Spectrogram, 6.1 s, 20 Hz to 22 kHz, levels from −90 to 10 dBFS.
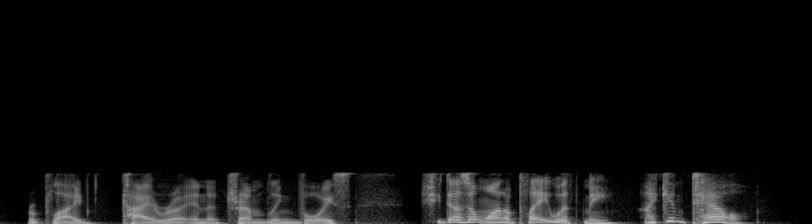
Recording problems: high frequencies cut off; severe; nothing above 5 kHz

